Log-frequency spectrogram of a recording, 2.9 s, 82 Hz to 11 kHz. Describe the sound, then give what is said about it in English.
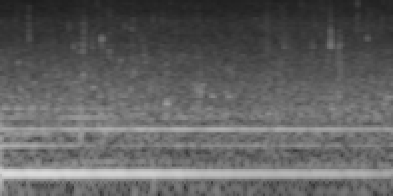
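Water sloshes and trickles steadily around a boat being paddled down a river in a scene from the 1995 film Dead Man, carrying the character William Blake, with faint splashes over a continuous low, droning hum; no one speaks. “Nobody paddles him down a river toward an uncertain fate.”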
